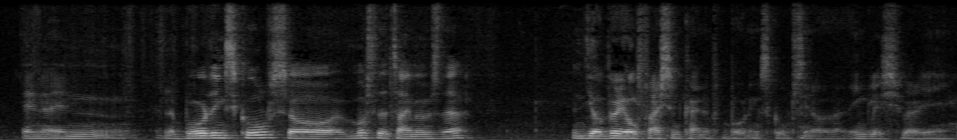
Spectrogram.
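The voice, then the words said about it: Near-perfect English accent. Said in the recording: “Perfect accent.”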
